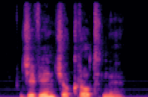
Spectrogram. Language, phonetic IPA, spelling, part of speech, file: Polish, [ˌd͡ʑɛvʲjɛ̇̃ɲt͡ɕɔˈkrɔtnɨ], dziewięciokrotny, adjective, Pl-dziewięciokrotny.ogg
